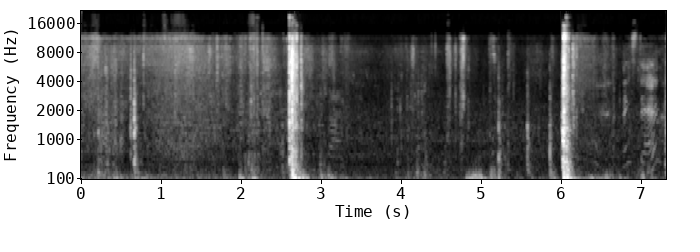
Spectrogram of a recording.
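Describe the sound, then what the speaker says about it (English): A door opens with two sharp knocking clunks a few seconds apart. Light handling noise comes between them, and voices are heard at times. "And open the door."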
